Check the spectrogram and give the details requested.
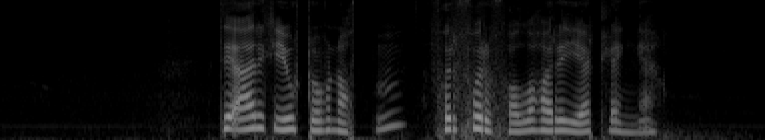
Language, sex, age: Norwegian, female, 33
